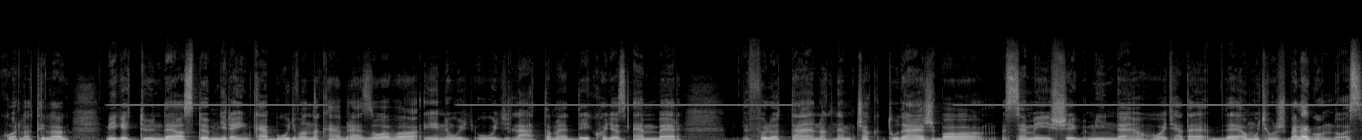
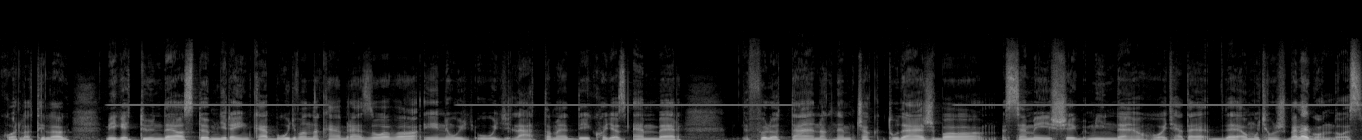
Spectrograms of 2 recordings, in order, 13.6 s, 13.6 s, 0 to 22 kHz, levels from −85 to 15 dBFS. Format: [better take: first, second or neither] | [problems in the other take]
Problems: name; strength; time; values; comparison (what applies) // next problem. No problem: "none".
neither | high-pitched whine; noticeable; from 1 to 3.5 s, from 4.5 to 8 s and from 9.5 s on; 5.5 kHz, 20 dB below the speech; the same in both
